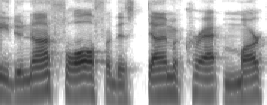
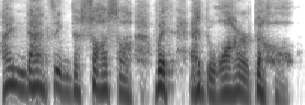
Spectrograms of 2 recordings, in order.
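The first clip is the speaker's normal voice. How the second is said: put-on, fake Latin accent. Mimicking women at salsa dancing, the speaker does a fake latin accent. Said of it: "they they do the Latin accent".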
